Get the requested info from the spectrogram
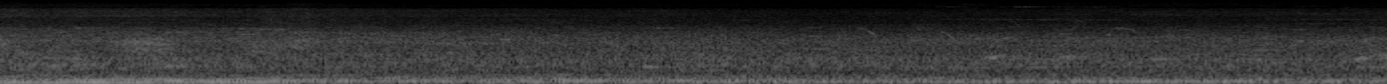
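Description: Low steady engine hum, as of a motor vehicle running nearby, over outdoor background noise; it is strongest in the first second and a half, then eases off.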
